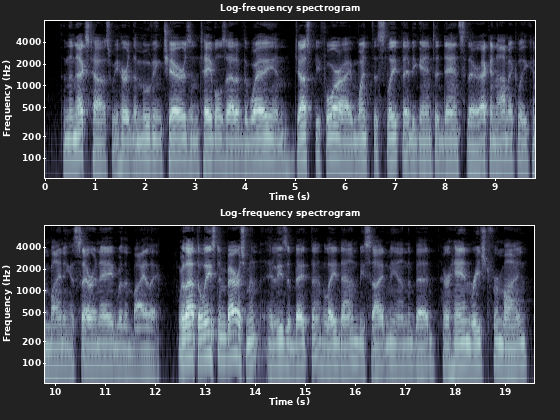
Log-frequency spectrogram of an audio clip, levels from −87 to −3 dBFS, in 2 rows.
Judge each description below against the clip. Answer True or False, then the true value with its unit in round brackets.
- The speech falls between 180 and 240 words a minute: False (160 wpm)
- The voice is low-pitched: True (90 Hz)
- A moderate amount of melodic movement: False (1.8 semitones)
